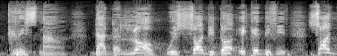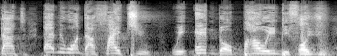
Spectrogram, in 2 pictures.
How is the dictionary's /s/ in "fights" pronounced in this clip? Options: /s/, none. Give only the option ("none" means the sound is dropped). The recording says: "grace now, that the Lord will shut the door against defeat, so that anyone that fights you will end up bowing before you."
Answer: none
